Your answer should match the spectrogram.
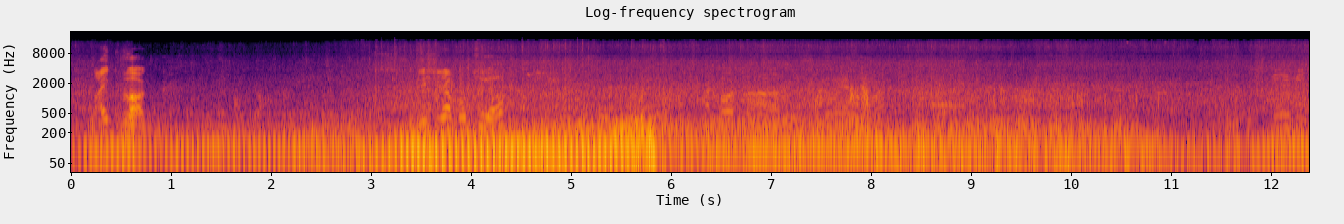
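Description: Motorcycle engine running as the bike rides along, a low steady rumble that grows louder about three seconds in and drops back suddenly just before the six-second mark.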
